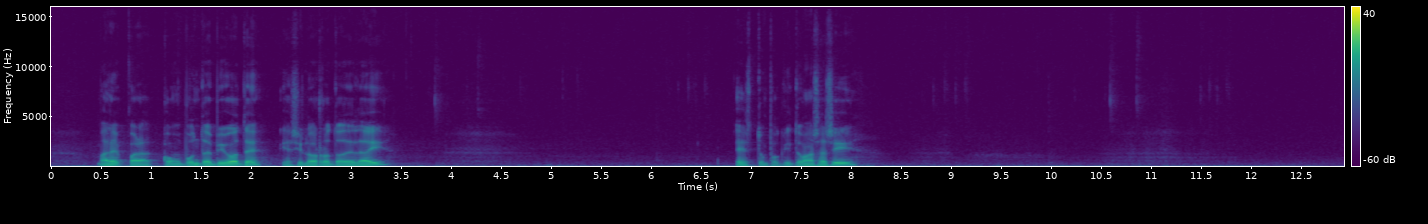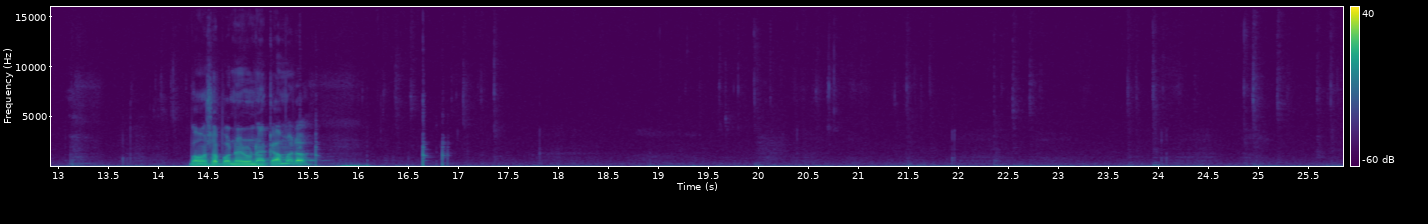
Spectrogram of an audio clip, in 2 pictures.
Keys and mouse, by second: 0.0 click, 0.8-3.5 middle drag, 1.4 r, 4.0 right click, 4.5-5.7 drag, 4.5 r, 6.3 r, 7.7-11.2 middle drag, 8.9 r, 11.2-12.8 drag, 11.5 r, 12.8 middle click, 14.2 Tab, 17.2 shift+a, 19.0-20.4 drag, 19.6 right click, 20.4 ctrl+alt+KP_0, 21.4 g, 23.6-25.6 drag, 23.7 t, 24.0 n, 25.6 g.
